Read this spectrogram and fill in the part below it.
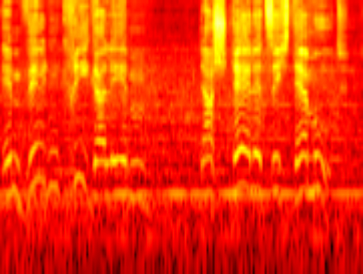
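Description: A man's voice: sits high, a little slow. A man in a radio play declaiming as a fervent, war-glorifying Prussian militarist. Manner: declaiming, exclamatory. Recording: very loud music behind.

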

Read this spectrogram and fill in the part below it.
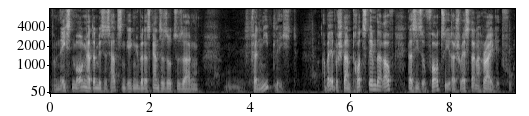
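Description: An actor playing a sceptical, slightly exasperated Victorian doctor in a German radio play, husky and deliberate in his dry delivery. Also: sits low, animated. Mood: concerned, sceptical. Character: Holmes's loyal doctor friend, Victorian, sceptical, a little exasperated.

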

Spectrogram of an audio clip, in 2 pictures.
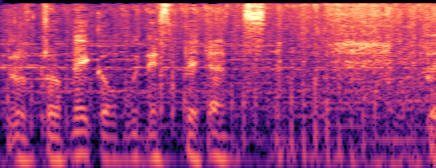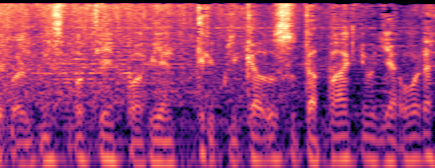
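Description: A man acting in a radio novel as a shaken father fleeing an invasion, narrating in a halting, haunted way over music. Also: deep voice, level tone. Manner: halting, haunted, hesitant delivery with repeated words. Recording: loud music behind radio drama narration. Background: loud dramatic music.

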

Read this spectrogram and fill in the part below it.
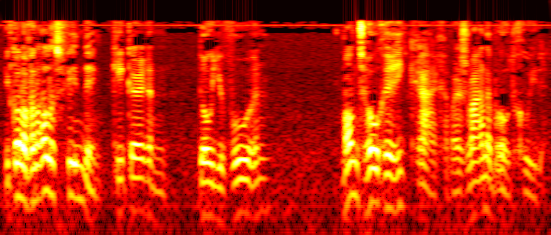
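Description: An actor in a radio drama playing a man who vividly recalls his boyhood by the river, with a husky voice. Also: medium pitch, lively intonation, moderate pace. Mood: wistful. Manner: vivid storytelling. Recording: dull lo-fi radio play recording.

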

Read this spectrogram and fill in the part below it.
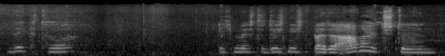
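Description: An actress playing a caring, quietly resolute young woman in a radio drama, gentle, earnest and encouraging. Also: on the high side, fairly even intonation, normal speed, husky. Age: young adult.

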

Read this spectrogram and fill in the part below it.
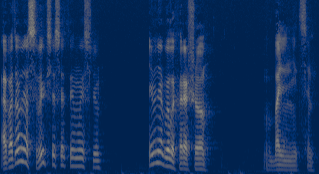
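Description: An actor playing a weary, ailing husband in a radio play, thoughtful, courteous and quietly firm. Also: male voice, mid-range voice, sing-song, a little slow. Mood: reflective. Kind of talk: 1970s Soviet radio play acting.

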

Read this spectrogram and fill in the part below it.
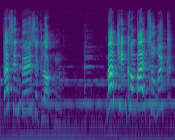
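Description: A woman's voice: extremely high pitch, expressive, measured pace, pushed and bright, faint music behind, full character voice. A woman in a German radio play acting an anxious, disapproving pastor's wife. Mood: worried, disapproving.

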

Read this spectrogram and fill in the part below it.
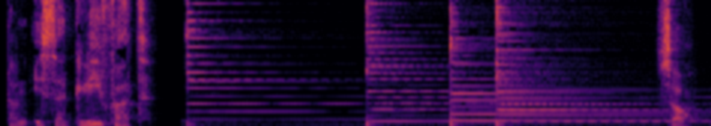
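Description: An actor playing a greedy, scheming smuggler husband in a radio drama, with a husky voice, an Austrian accent and a muttering, wheedling manner. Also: male voice, mid-range voice, sing-song, a little fast, over loud music, natural voice. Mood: scheming, uneasy.

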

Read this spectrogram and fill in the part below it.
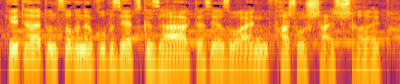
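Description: A man's voice: mid-range voice, lively intonation, normal speed, natural voice. An actor playing a brash young male activist in a radio crime play, slangy and confrontational. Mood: hostile. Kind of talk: German radio play dialogue. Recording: music behind the voice.

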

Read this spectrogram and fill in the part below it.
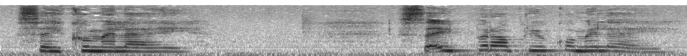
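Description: A woman playing a tender, wistful mother in a radio drama, speaking in a gentle, reflective way. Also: high-pitched, very slow, a little hiss or hum, poor audio. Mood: gently urging. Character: wistful, tender adult mother of a young boy. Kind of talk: theatrical radio drama acting.

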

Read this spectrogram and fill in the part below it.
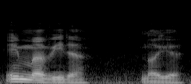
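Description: Deep-voiced solemn mourner. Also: male voice, lively intonation, dull audio, background noise, heavily acted. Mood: solemn, elegiac. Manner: measured, elegiac. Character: solemn, loyal man eulogising a salesman friend. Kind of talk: 1950s German radio drama acting.

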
